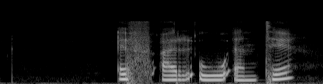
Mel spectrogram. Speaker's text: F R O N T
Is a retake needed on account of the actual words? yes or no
no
